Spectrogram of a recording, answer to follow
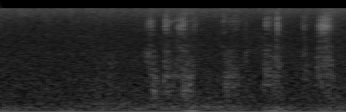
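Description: Pen writing on paper: a few short, faint scratching strokes about a second in and again near the end.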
